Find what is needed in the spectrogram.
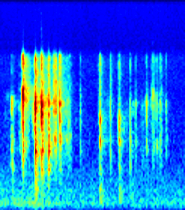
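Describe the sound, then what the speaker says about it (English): Keys clatter on a computer keyboard as a short name is typed, a quick burst of close clicks followed by a few sparser keystrokes, with no talking. "I'll first type in my site name"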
